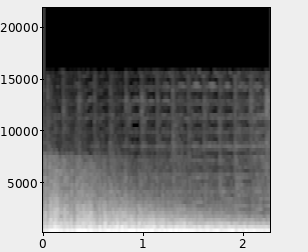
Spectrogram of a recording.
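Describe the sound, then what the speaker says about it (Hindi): Landmine destroyed by controlled detonation, a huge sustained explosion roaring with dense low rumble throughout, loud and close, no voices. "ये बारूदी सुरंगें इतनी खतरनाक थीं कि नष्ट करने पर जबरदस्त धमाका हुआ"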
